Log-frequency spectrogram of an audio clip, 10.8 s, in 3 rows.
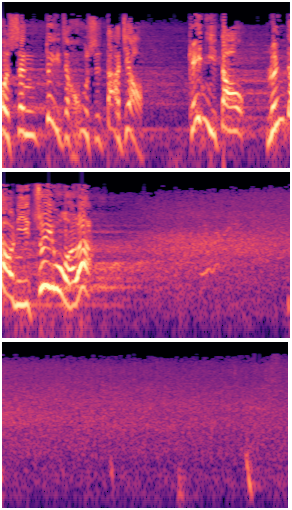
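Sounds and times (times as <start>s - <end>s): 
speech: 0.0s - 4.8s
audience applause: 5.1s - 10.7s.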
